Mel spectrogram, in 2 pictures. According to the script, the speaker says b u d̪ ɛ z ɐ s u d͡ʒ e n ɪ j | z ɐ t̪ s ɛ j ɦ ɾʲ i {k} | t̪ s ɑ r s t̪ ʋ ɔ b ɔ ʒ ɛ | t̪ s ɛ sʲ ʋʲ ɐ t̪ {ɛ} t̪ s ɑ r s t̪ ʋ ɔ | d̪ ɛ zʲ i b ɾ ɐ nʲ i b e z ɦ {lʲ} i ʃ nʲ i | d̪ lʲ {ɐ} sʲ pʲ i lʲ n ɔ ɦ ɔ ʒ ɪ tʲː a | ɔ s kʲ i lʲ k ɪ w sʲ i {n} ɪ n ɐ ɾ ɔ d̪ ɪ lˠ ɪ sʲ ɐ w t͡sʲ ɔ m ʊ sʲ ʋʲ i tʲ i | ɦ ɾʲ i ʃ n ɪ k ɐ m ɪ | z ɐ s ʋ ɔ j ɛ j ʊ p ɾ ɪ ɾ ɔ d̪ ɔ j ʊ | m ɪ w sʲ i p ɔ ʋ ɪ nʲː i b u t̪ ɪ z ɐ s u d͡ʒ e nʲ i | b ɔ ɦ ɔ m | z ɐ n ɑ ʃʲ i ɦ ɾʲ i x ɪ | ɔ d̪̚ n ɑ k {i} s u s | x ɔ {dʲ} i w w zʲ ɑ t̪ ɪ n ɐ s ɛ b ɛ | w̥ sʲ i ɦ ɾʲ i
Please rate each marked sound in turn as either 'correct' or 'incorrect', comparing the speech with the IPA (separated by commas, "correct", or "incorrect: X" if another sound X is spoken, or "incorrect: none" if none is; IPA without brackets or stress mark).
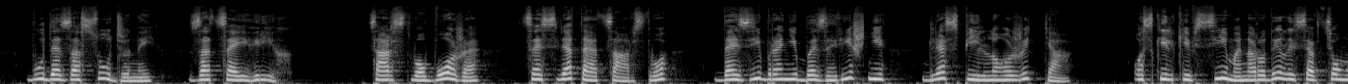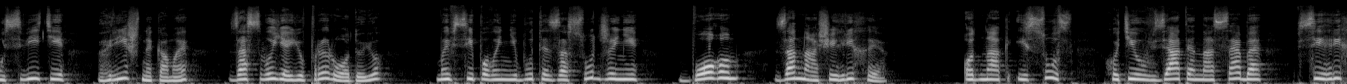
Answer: incorrect: x, correct, incorrect: ɾʲ, correct, incorrect: m, correct, incorrect: tʲ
